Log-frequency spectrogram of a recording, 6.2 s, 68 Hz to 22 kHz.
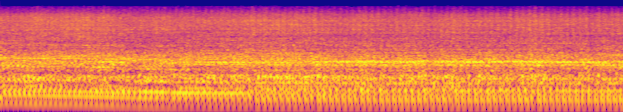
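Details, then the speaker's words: Cub Cadet i1050 zero-turn mower, long abandoned, after burning off old gas and refilling with fresh fuel: steady, even twin-cylinder drone at constant speed with no misses, knocks or squeals; running normally. "so all right so it's running pretty good just you know burned off all the old stuff and uh and i just put new gas in it"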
